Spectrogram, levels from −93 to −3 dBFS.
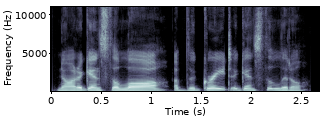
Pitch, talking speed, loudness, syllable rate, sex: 180 Hz, 225 wpm, -16 LUFS, 5.3 syllables/s, female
